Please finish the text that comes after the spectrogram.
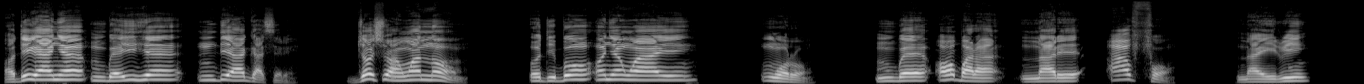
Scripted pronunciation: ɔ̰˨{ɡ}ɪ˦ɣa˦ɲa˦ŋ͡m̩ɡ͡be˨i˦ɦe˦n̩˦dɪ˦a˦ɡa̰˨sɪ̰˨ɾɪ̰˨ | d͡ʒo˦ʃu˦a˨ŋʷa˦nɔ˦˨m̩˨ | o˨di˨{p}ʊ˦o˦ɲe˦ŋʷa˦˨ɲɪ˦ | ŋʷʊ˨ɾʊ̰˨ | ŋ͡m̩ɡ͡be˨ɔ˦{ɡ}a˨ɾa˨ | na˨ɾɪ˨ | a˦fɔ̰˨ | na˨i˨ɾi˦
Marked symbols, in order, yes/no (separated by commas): no, no, no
